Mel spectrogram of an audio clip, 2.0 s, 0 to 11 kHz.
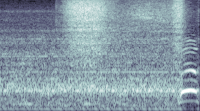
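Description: Passenger coaches of a locomotive-hauled train rolling steadily past, with the drone of a Class 67 diesel locomotive running in the train. A brief hiss about half a second in.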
